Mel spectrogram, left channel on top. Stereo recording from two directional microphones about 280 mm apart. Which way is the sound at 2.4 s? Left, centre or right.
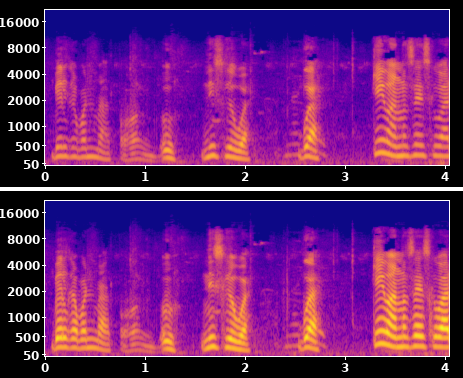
Centre.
